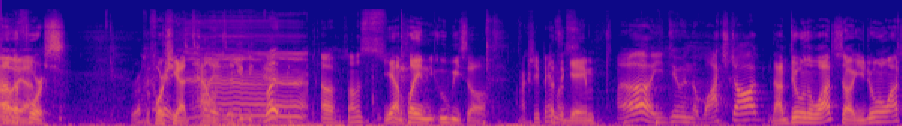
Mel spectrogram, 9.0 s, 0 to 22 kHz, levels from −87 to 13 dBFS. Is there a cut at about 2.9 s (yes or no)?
yes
